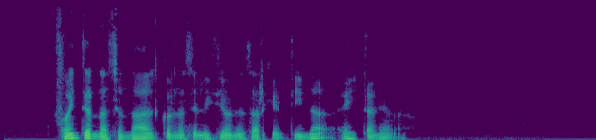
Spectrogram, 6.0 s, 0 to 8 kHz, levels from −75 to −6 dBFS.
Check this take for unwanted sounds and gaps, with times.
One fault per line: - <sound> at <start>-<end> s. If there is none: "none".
none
